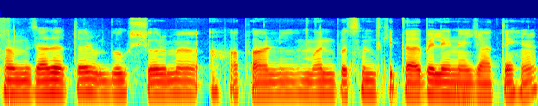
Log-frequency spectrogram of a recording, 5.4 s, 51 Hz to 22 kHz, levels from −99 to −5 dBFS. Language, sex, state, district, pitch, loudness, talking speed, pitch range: Hindi, male, Odisha, Malkangiri, 110 Hz, -17 LUFS, 120 wpm, 105-110 Hz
